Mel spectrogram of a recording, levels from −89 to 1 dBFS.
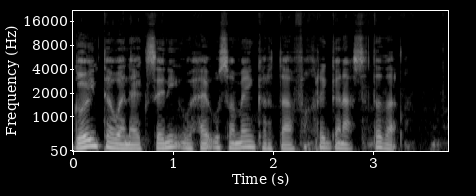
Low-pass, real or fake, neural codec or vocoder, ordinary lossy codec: none; real; none; none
